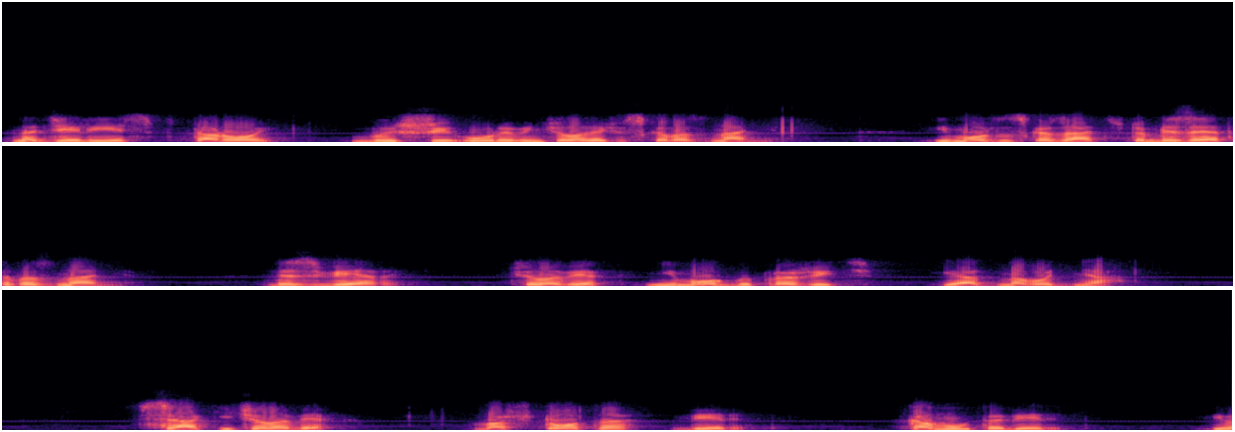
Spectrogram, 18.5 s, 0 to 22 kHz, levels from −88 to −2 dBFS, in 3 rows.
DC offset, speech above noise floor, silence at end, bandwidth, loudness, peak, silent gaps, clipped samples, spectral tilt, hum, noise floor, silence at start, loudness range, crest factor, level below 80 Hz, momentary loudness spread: under 0.1%; 47 dB; 0 s; 4.7 kHz; -23 LUFS; -6 dBFS; none; under 0.1%; -9.5 dB/octave; none; -69 dBFS; 0.05 s; 3 LU; 18 dB; -68 dBFS; 9 LU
